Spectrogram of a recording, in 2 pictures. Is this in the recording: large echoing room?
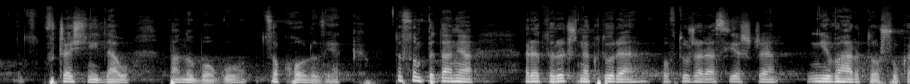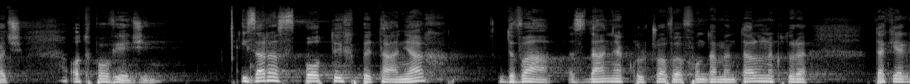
yes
